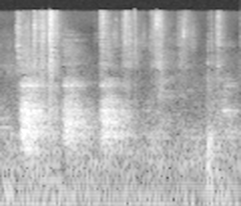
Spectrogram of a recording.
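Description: Kitchen knife cutting small fish on a wooden chopping block, with sharp strokes about three a second. A few short whine-like sounds come in the first second or so.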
